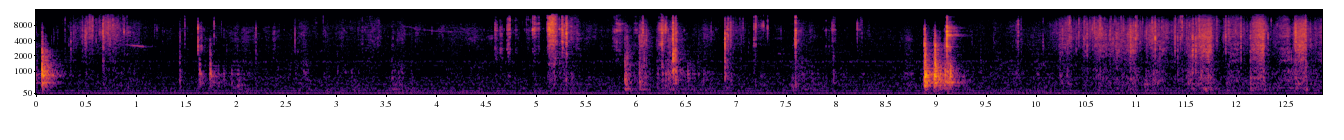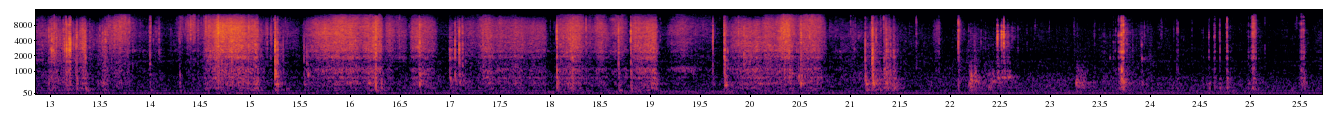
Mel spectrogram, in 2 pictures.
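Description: A knife cuts reed strips while a beekeeper repairs a straw skep hive, producing faint, scattered snips, scrapes and rustles in a quiet room.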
